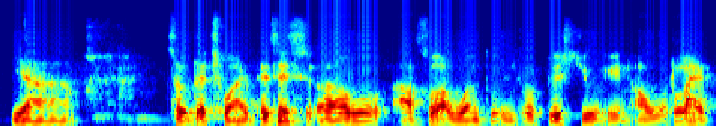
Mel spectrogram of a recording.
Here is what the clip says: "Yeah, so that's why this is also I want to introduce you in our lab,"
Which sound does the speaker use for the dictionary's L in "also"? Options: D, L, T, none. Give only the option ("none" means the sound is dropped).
L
